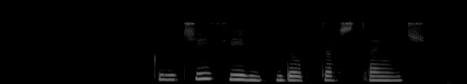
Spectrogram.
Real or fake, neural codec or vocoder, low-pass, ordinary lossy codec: fake; codec, 24 kHz, 0.9 kbps, WavTokenizer, large speech release; 7.2 kHz; none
